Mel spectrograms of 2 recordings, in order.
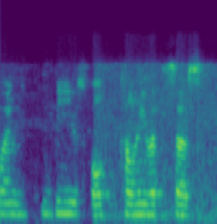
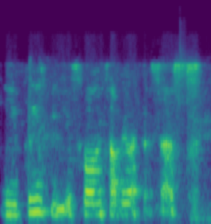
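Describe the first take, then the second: First: Curt, bossy order with no please; blunt demand. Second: Polite request, leaning on please; asking nicely. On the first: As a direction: snap the request like a command. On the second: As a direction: soften it into a courteous ask. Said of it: "You can ask nicely to a friend". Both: Real, not acted.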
